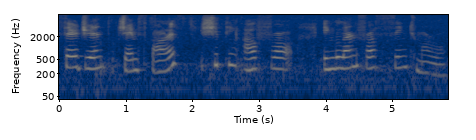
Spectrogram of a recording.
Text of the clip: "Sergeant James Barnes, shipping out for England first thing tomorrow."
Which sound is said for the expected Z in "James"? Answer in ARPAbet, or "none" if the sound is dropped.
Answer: S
